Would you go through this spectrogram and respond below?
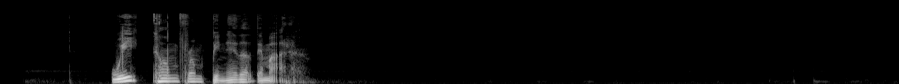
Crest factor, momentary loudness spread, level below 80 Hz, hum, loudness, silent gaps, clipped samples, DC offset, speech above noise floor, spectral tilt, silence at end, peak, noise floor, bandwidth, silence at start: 22 dB; 9 LU; -44 dBFS; none; -18 LUFS; none; under 0.1%; under 0.1%; 56 dB; -8 dB/octave; 6.05 s; -2 dBFS; -73 dBFS; 11.5 kHz; 1.1 s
